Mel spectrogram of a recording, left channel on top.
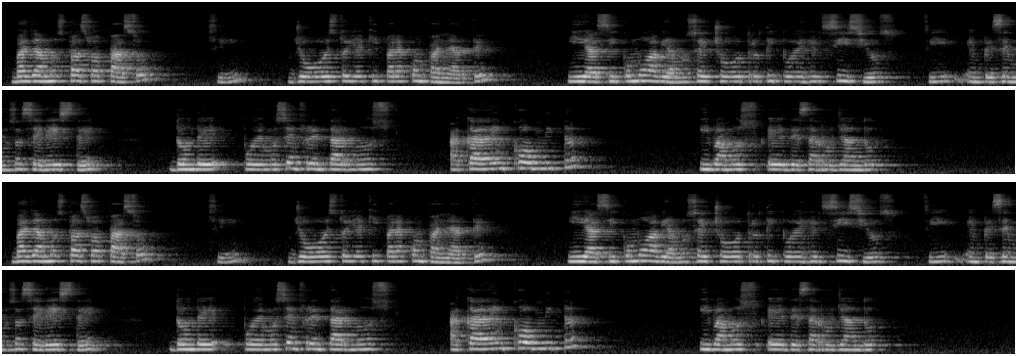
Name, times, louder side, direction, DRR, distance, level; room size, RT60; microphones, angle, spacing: voice 1, 0.1-1.5 2.2-2.4 2.9-4.9 5.7-8.9 9.3-11.1 11.8-14.0 14.6-15.9 17.1-18.8, equal, 5° right, 0 dB, 1.8 m, -22 dB
20.0 x 8.3 x 2.9 m, 0.75 s
head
